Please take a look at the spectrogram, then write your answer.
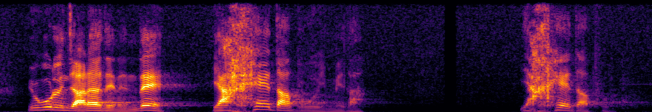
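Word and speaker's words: יַחְדָּו: 야헤다부. 제가 왜 발음을 했냐면요. 아케다하고 발음이 비슷해요. 아케다, 야헤다부.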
